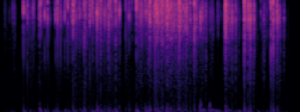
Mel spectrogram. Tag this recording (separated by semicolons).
pour; glass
